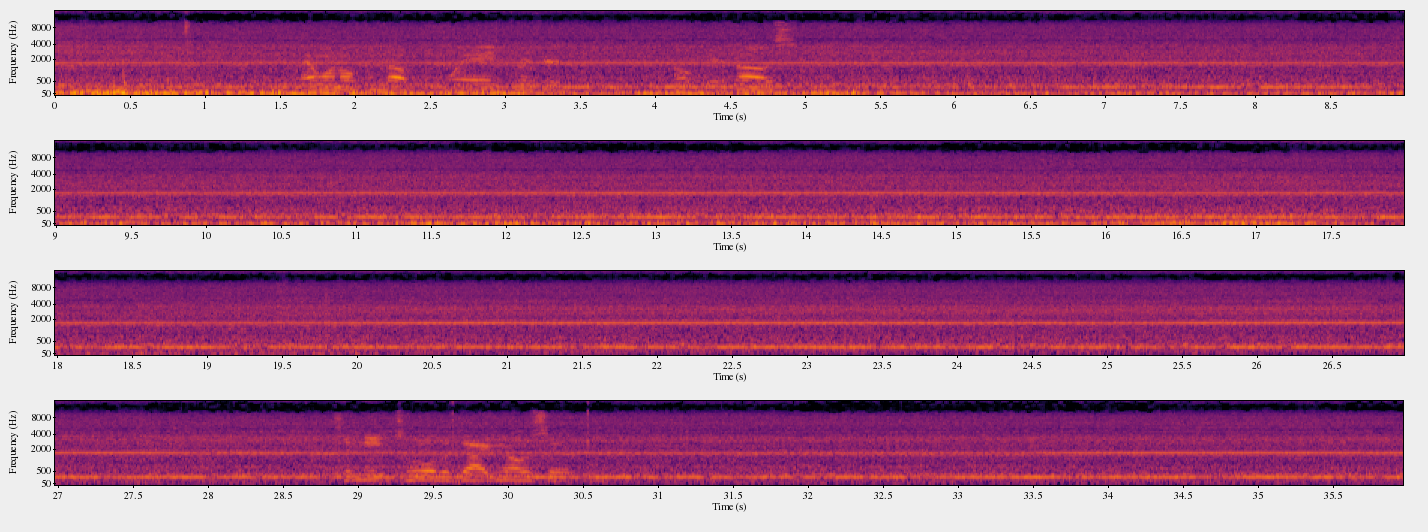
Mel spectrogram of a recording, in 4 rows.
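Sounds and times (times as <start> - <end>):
low rumble: 0.0 - 20.5
heater fan hum: 0.0 - 35.9
steady tone: 28.7 - 30.8.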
